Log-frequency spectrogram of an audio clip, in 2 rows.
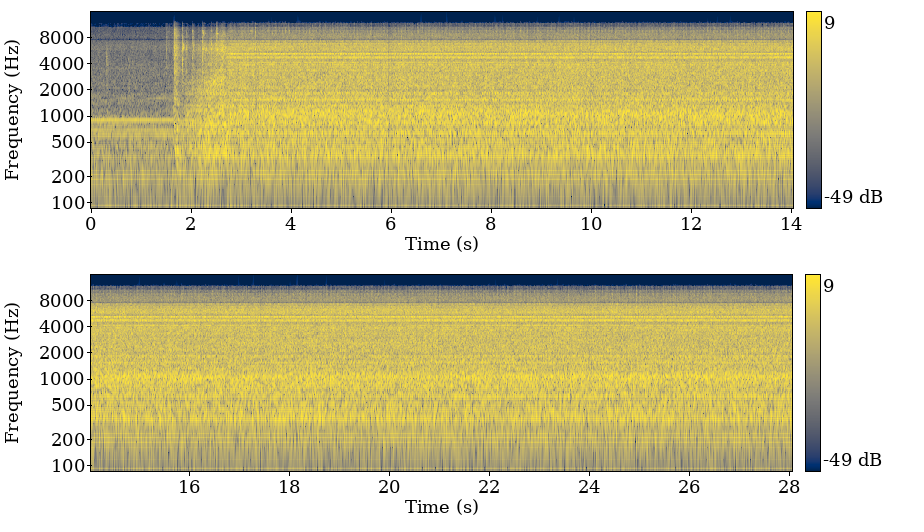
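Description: Colchester Triumph 2000 gear-head lathe: a clunk about two seconds in as the spindle is set going, then the headstock running steadily at speed with a constant high gear whine.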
